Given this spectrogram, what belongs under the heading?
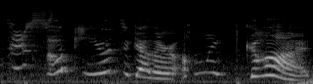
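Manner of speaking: high coo sliding downward; gushing. Real, not acted. Reader swooning over the pair being cute, gushing. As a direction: melt over how adorable they are.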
